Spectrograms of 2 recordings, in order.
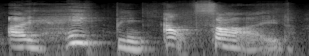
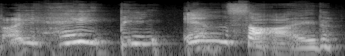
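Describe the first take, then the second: First: Slow, louder whining complaint; whiny shout. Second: Much higher, slow, louder whining; high whiny wail. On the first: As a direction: stretch out each word like a sulking child. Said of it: "he cried and shouted". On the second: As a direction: wail it out like a tantrum. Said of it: "he cried and said". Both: Acted.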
